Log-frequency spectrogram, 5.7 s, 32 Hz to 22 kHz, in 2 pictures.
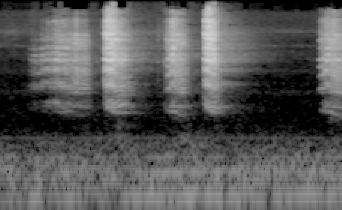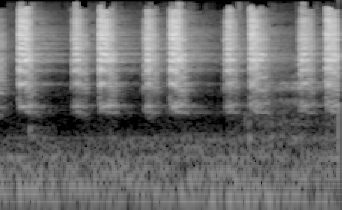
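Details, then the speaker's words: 2010–2012 Toyota RAV4 4WD, 2GR-FE V6, about 93,000 miles, squeaking from the engine bay when cold; engine off, serpentine belt worked by hand: sharp uneven squeaks; tensioner suspected, water pump possible. "I bet you that the problem is in the tensioner despite the fact we don't know it could be failed water pump"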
